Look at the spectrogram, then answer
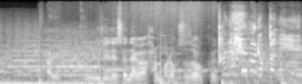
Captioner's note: speaking Korean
